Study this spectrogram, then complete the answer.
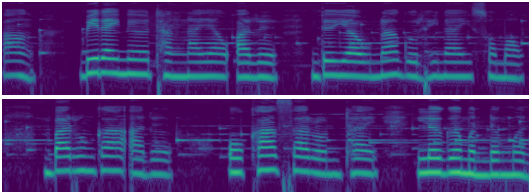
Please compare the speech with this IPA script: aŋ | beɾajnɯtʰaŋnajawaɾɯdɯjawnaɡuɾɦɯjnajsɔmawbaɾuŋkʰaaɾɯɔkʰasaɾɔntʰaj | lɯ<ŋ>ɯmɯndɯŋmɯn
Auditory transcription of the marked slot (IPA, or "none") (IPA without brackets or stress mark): ɡ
